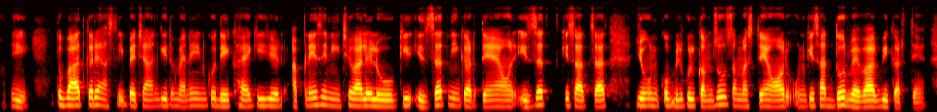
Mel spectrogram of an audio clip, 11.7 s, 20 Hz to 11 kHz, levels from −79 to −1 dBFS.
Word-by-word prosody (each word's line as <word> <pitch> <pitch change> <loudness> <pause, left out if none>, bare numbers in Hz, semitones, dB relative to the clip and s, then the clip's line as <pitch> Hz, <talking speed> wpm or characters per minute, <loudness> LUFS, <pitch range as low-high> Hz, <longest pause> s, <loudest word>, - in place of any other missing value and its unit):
जी, 140 -5 -4 0.4
तो 180 - -1
बात 165 0 +5
करें 175 0 +4
असली 150 -2 -7
पहचान 150 -3 0
की 155 0 -2
तो 155 +1 -9
मैंने 150 +1 -5
इनको 155 +1 -6
देखा 145 +2 -1
है 140 0 +1
कि 145 +2 -5
ये 150 -1 +1 0.2
अपने 160 +2 0
से 175 0 -3
नीचे 155 0 -5
वाले 155 0 +5
लोगों 145 -2 +1
की - - +1 0.2
इज़्ज़त 150 +7 +2
नहीं 160 -2 -5
करते 140 -1 +1
हैं 140 +1 +3
और 140 0 -2
इज़्ज़त 175 +6 +1
के 160 - 0
साथ-साथ 140 -2 +2 0.4
जो 155 -1 +2
उनको 155 0 -4
बिल्कुल 150 +1 -2
कमज़ोर 145 +6 0
समझते 145 -3 -2
हैं 145 - +5
और 140 +1 +1
उनके 140 +2 -4
साथ 155 +1 +2 0.2
दुर्व्यवहार 140 -4 +5
भी - - +4
करते - - -6
हैं। 115 0 -11
150 Hz, 210 wpm, -26 LUFS, 140-160 Hz, 0.4 s, बात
